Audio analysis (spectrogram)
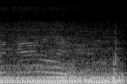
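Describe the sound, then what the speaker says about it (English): A Coyote Mustang engine with a fault that makes it huff out the breather runs on a lift, a loud, steady low rumble lasting just over a second and cutting off abruptly. "we have the Coyote Mustang on the lift too because it was absolutely huffing out the breather"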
